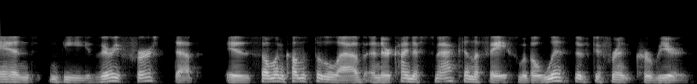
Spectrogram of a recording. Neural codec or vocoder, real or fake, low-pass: codec, 16 kHz, about 1 kbps, DyCAST, with the encoder's durations; fake; 3.6 kHz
